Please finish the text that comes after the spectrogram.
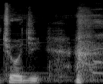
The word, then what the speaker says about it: Djodje: And I'll be looking at Djodje. It's pronounced more like Djodje.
